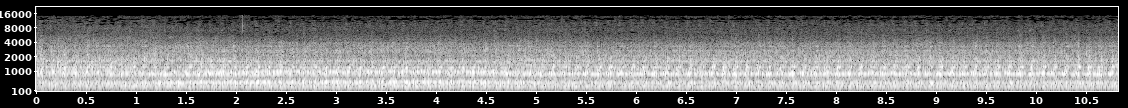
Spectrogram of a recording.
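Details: 2002 Trailblazer idling with a regular knock about three times a second that stays with the belt removed, ruling out the water pump and other belt-driven parts; rod knock.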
